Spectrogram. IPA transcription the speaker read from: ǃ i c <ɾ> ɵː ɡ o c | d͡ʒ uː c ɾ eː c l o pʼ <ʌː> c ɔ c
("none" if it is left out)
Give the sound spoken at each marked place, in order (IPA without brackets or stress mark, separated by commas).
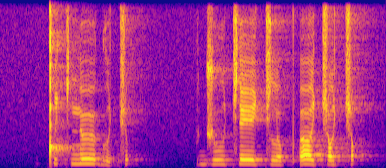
n̪, ʌː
